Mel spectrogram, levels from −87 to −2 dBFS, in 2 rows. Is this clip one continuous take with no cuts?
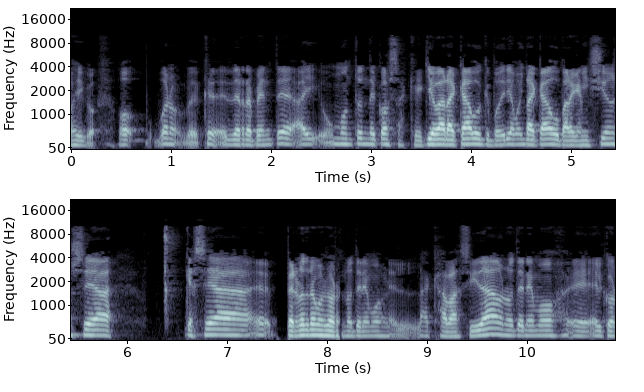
no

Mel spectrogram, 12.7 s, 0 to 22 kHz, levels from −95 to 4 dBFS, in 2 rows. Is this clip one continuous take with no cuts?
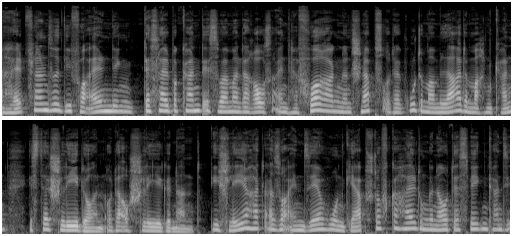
no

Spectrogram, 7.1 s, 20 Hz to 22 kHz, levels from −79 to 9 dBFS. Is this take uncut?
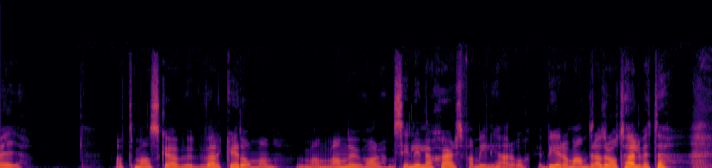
no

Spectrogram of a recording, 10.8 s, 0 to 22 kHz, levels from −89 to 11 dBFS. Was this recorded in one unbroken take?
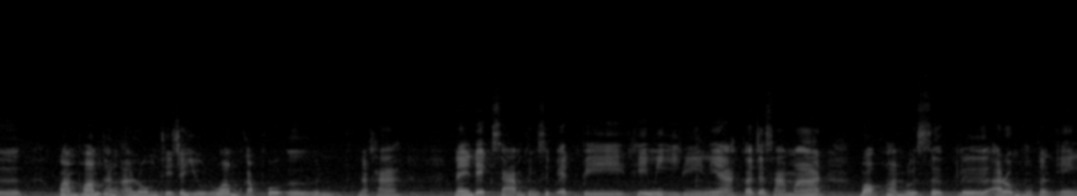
no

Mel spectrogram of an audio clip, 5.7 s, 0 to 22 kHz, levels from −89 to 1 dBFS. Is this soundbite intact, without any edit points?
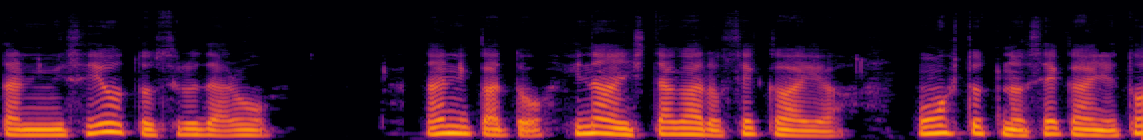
no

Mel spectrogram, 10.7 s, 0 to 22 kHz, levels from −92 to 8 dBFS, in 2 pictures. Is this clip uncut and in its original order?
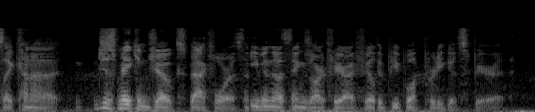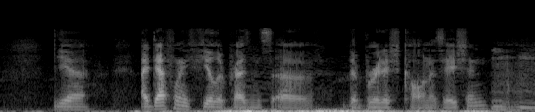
no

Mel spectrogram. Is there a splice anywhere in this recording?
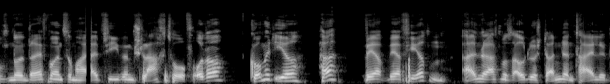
yes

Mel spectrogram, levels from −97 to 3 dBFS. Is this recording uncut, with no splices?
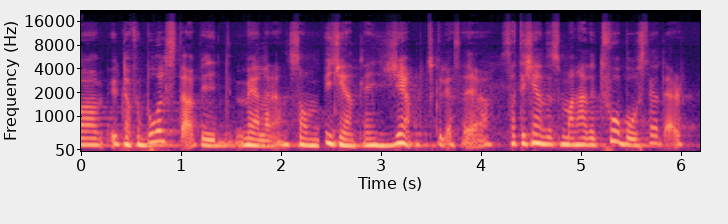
no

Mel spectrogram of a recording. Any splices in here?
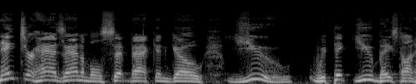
yes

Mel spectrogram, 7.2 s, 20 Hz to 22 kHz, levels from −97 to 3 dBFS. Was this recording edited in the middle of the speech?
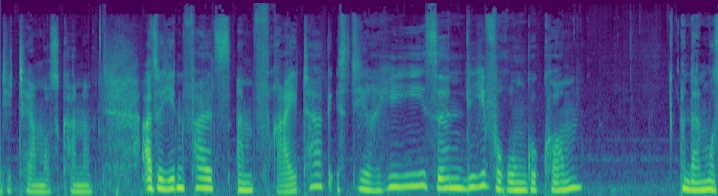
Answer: no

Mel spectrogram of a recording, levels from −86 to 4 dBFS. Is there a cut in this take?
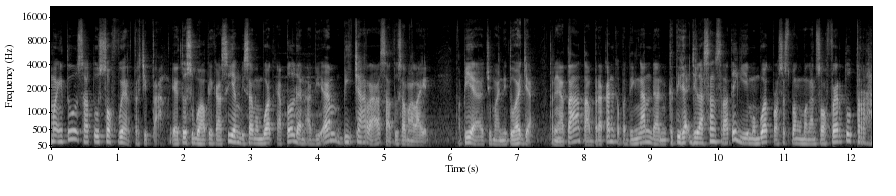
no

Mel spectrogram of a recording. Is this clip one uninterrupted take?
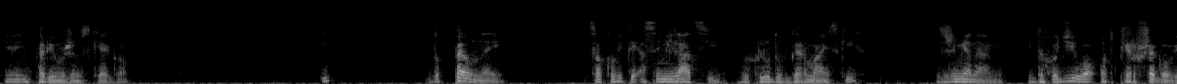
no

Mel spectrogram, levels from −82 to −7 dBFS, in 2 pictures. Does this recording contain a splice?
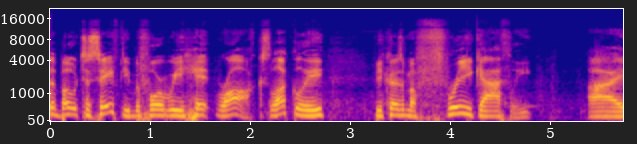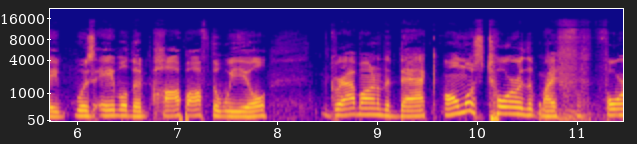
no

